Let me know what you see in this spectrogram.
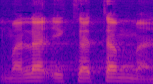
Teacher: Idgham ma'al ghunnah, dengung 2 harakat pada makhraj mim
